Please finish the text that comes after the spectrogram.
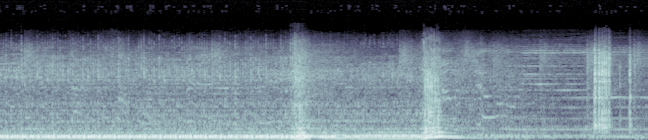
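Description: A car engine idles with a steady low rumble as the car stops two houses ahead of a woman's home, a couple of sharp mechanical clicks sound near the end, then the engine cuts off, leaving quiet and a faint knock.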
